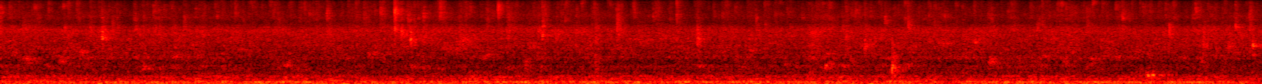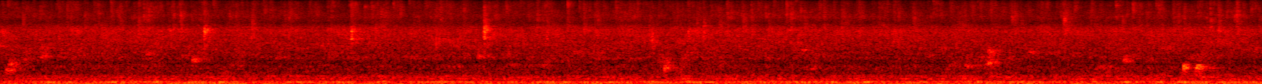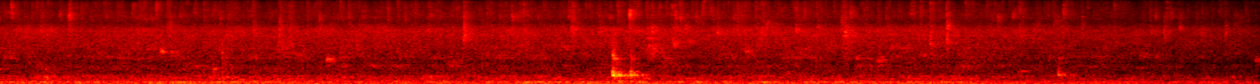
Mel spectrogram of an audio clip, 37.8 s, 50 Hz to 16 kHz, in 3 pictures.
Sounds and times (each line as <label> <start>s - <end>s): dripping water 0.0s - 37.8s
